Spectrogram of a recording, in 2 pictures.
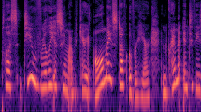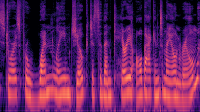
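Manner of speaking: normal talking voice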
